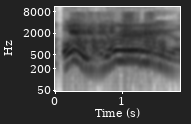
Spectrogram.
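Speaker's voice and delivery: booming high "Oh, yeah!" cry; Kool-Aid man shout. Pretend. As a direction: burst through the wall yelling.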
